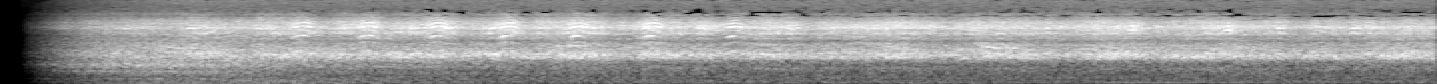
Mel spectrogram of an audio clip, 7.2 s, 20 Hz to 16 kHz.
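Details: Over 1500 American and Fish Crows wake in a winter communal roost by the Merrimack River in Lawrence, Massachusetts, before sunrise. After a brief silent start, a dense, unbroken wall of overlapping harsh caws sets in and stays loud throughout.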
